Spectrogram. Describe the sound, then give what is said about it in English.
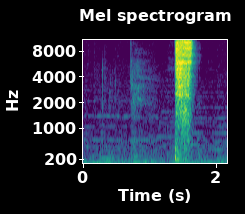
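A voice imitates a single short, sharp spray squirt, a loud breathy hiss lasting about a third of a second, against a quiet low background hum. “Little spray. Squirt!”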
